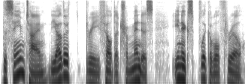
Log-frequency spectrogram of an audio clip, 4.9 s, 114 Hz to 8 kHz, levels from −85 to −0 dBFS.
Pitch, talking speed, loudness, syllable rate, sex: 115 Hz, 145 wpm, -20 LUFS, 4.6 syllables/s, male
